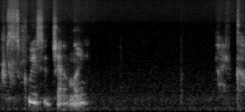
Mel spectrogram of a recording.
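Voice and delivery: fading to a soft, fragile hush; hushed grief. A narrator's reading. Poet at a loved one's hospital bedside, hushed grief.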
